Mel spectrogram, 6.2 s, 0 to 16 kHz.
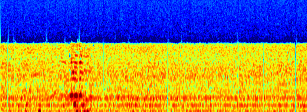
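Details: Reproductive honey bee swarm moving into a bait hive at Painted Peacock Manor on 04/07/21; a continuous droning hum of many bees, with one nearer bee buzzing briefly past early on.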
